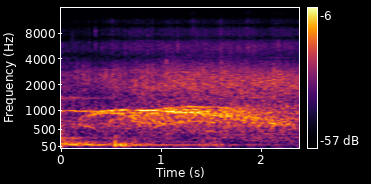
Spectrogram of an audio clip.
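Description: Faint audience applause after the final notes of a song, with a thin held tone dying away about two-thirds of the way through.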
